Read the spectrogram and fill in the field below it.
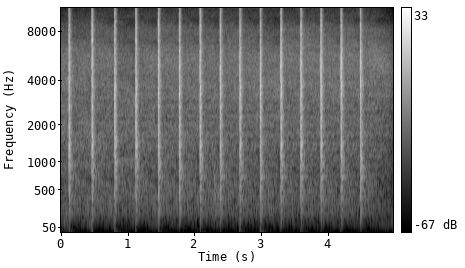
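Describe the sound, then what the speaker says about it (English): Sharp metallic hammer strikes on a punch knocking bolts out of a Ford F-150 bumper, about fifteen evenly spaced blows in a steady rhythm, close and ringing briefly after each hit. "you've got to get a punch and a hammer or whatever and knock those bolts out of there"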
